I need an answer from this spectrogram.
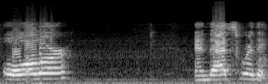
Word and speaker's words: Euler: he spells his name like this but it's pronounced euler and that's where the e comes from and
